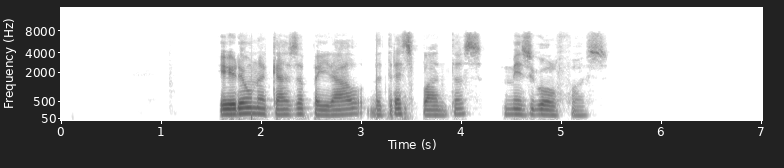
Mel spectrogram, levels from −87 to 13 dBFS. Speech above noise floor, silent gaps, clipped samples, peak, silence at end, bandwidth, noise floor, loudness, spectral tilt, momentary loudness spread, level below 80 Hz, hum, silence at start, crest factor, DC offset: over 59 dB; none; under 0.1%; -12 dBFS; 1.55 s; 8 kHz; under -90 dBFS; -32 LUFS; -5.5 dB/octave; 13 LU; -66 dBFS; none; 1.6 s; 22 dB; under 0.1%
